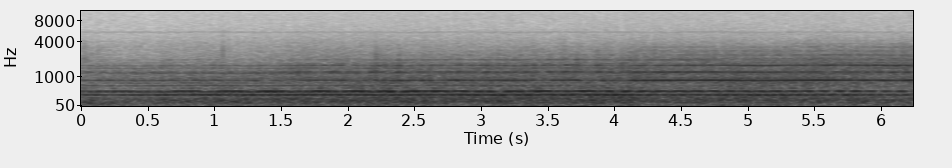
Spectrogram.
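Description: A steady, held chord of several unchanging tones, horn- or siren-like, sounding through the whole stretch over a rough low rumble.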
